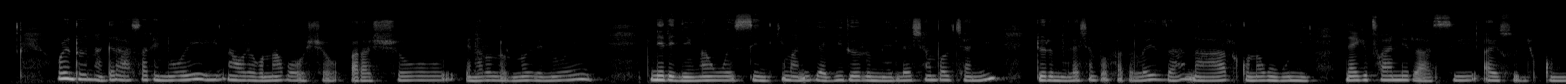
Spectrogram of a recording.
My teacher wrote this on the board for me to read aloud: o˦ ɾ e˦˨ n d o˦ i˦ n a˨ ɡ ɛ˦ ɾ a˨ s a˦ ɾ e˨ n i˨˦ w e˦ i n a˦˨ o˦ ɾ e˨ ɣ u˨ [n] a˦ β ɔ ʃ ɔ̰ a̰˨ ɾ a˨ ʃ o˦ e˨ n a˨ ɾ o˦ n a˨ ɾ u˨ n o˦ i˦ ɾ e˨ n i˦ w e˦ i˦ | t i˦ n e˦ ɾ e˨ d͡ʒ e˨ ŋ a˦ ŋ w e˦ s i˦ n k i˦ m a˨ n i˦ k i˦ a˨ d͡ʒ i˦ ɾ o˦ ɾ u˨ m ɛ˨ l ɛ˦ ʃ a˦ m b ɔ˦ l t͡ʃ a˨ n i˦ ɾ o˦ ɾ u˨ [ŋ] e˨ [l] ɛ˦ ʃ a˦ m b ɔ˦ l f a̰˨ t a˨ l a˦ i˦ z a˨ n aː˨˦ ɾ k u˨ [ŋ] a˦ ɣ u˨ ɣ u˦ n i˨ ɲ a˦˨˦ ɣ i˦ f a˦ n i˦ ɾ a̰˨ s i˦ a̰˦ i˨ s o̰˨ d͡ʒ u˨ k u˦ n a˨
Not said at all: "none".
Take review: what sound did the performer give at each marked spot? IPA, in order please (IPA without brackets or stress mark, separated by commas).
n, m, l, n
